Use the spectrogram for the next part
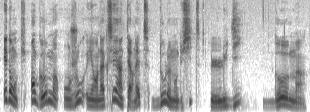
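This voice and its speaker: A man's voice: medium pitch, sing-song, normal speed, warm tone, slightly rough. A man co-hosting a radio show, reading a mock-solemn, ironic introduction. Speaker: co-host. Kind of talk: scripted humorous introduction.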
